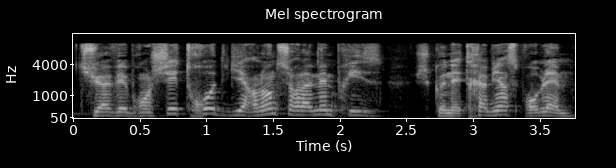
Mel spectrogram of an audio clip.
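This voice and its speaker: Man as junior firefighter, friendly, goofy, eager, varied pitch, cartoon, background music. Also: animated, brisk, close to an everyday voice. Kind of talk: animated children's cartoon dubbing. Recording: music behind the voice.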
